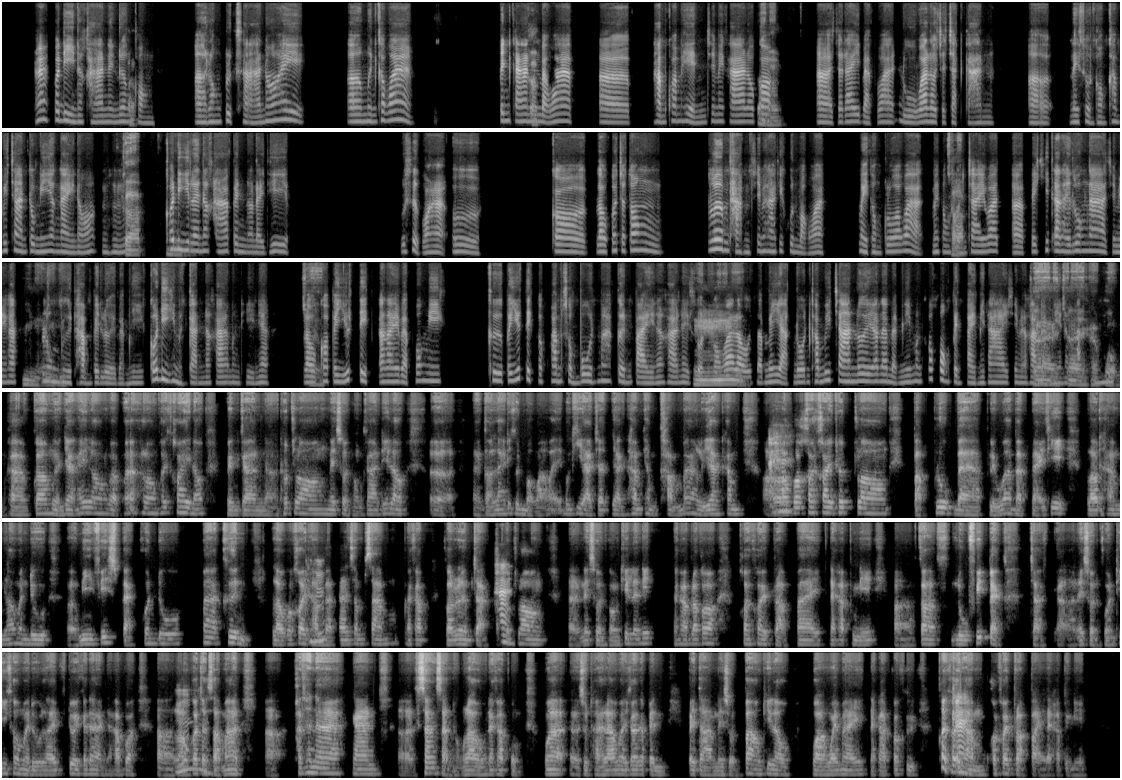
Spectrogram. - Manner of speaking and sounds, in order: tapping; other background noise
- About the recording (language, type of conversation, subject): Thai, advice, อยากทำงานสร้างสรรค์แต่กลัวถูกวิจารณ์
